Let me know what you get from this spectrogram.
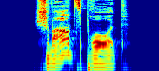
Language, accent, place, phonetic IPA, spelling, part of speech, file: German, Germany, Berlin, [ˈʃvaʁt͡sˌbʁoːt], Schwarzbrot, noun, De-Schwarzbrot.ogg
- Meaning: 1. a synonym of Graubrot 2. a synonym of Pumpernickel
